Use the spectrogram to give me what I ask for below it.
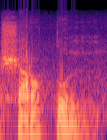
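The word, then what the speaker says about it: شَرْطٌ: Syurut itu bentuk jamak dari kata syartun. Syartun, syurut. Tapi kalau syaratun, asyrat. Syartun kalau ra-nya disukunkan, syartun, bentuk jamaknya syurut, artinya syarat.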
